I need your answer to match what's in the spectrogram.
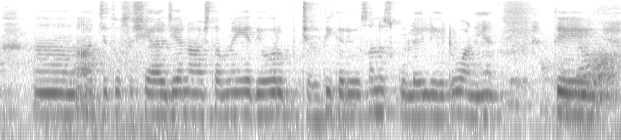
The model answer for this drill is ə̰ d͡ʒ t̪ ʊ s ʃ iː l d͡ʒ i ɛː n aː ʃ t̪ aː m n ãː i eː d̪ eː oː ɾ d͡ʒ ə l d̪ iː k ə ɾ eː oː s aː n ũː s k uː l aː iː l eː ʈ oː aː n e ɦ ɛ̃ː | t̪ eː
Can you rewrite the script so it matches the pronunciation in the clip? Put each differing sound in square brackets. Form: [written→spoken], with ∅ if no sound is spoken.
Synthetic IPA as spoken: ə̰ d͡ʒ t̪ ʊ s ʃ [iː→ɛː] l d͡ʒ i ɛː n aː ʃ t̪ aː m n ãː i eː d̪ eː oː ɾ d͡ʒ ə l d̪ iː k ə ɾ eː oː s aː n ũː s k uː l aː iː l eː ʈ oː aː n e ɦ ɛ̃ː | t̪ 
